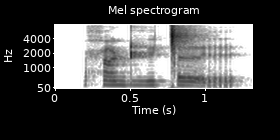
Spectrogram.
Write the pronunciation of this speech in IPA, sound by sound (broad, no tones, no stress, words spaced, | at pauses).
ħɔ̃ɳɖʱʏǀər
